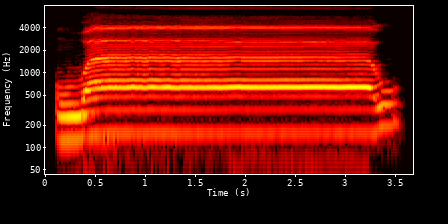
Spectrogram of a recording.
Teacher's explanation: تو ایک مرتبہ میں دہراتا ہوں، آپ توجہ کے ساتھ سنیے۔ واو، واو کو ادا کرتے ہوئے میں نے شروع میں ہونٹ گول کیے اور پھر نارمل کر لیے اور پھر آخر میں بھی ہونٹوں کو گول کیا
